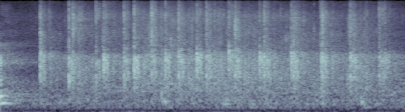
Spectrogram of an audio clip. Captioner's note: applause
